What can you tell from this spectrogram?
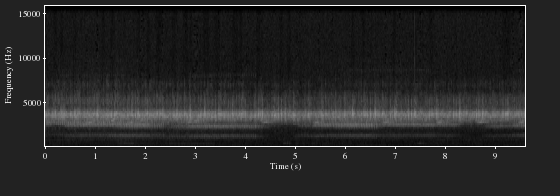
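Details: Tree frogs in a nighttime North Carolina swamp give a constant high, buzzy chorus of overlapping trills, while a few short, lower croaks pop out sporadically beneath the dense wall of sound.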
